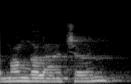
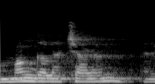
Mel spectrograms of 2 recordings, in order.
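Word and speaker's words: Mangalacharana: This is from the beginning of Chaitanya Charitamrita, so we can recite all these verses as a Mangalacharan, or Mangalacharan, as is usually mispronounced.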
